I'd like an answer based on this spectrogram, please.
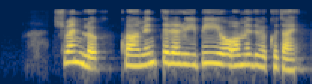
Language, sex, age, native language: Icelandic, female, 50-59, Icelandic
